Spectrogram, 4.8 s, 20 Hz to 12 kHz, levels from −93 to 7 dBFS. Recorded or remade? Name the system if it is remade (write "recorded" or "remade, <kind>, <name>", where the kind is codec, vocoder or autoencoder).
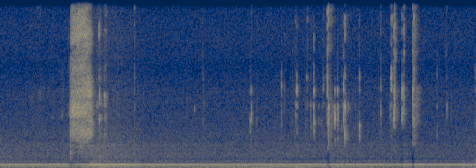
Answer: recorded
